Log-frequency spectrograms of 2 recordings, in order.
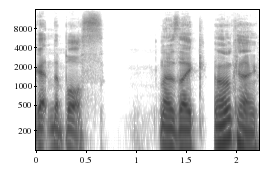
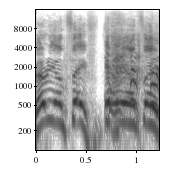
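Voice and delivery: frantic, very high, panicked repeating; 13 semitones higher than usual. Retelling how the guide reacted under the rock: imitating a panicking guide. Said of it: "And he was panicking".

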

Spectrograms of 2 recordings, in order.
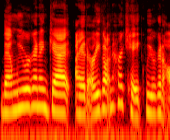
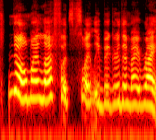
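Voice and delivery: mock tearful sobbing, high and loud; 5 semitones higher, 8 dB louder than usual. Retelling answering a man's question in a room: retelling own crying. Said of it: "i'm like crying".

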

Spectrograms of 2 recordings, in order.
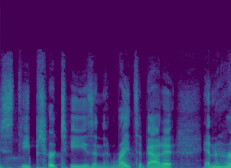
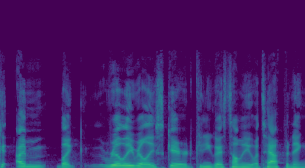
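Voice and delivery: plain

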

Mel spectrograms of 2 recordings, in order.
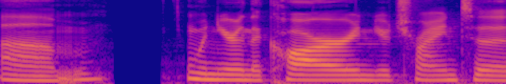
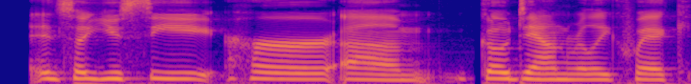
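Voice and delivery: ordinary talk

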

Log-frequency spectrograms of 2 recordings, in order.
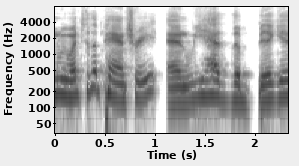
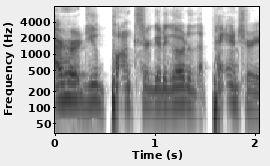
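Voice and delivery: acted tough-guy voice; 3 semitones lower than usual. Retelling what a friend said about the pantry: imitating Jamie's tough voice. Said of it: "she really talked like with that voice".

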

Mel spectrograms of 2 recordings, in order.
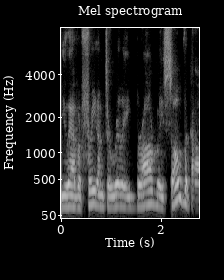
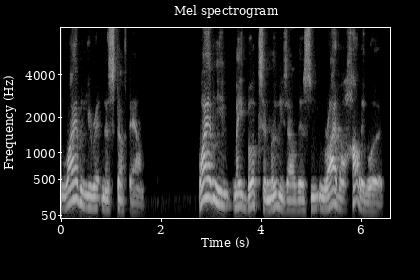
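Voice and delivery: ordinary talk, nothing marked

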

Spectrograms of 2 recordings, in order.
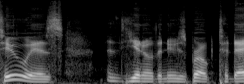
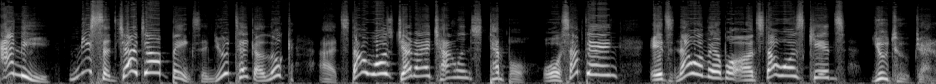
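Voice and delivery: very high, loud voice with swinging, swooping pitch; 14 semitones higher, 7 dB louder than usual. Trying the impression again, announcing the show: Jar Jar Binks voice. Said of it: "that was much better".

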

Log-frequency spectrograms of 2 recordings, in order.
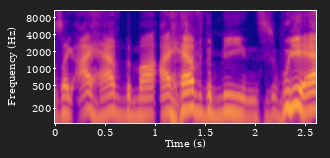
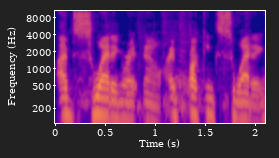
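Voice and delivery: put-on mutter under her breath, lower and quieter; 4 semitones lower, 9 dB quieter than usual. Retelling what a lady in a long queue said: imitating a mutter under her breath. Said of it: "I heard her under her breath".

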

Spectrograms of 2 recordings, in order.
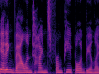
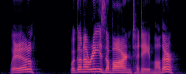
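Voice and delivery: put-on voice with a slight Irish accent; 5 dB louder than usual. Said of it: "it's a little bit Irish".

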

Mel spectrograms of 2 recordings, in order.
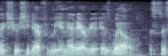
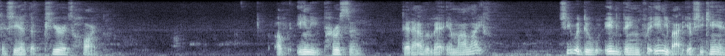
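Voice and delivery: voice welling with emotion, pitched up; 5 semitones higher than usual. Speaking about a girl, getting emotional. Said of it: "I'm getting emotional when I talk about it".

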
